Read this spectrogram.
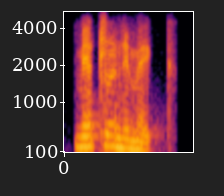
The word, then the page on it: metronymic: Indian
